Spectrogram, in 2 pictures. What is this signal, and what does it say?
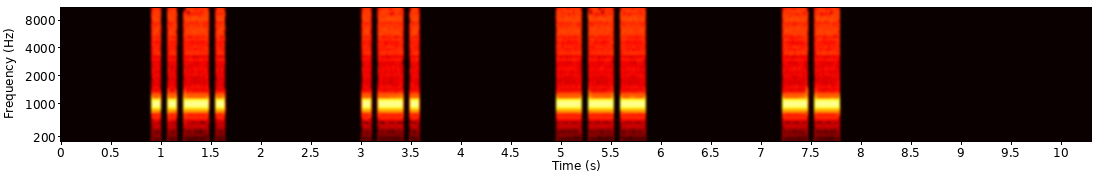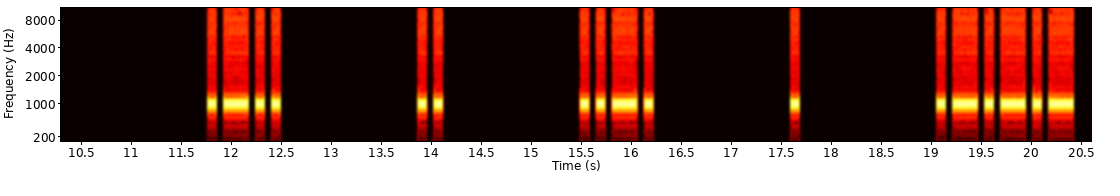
Morse code, heard as a keyed tone, about 15 wpm, spaced as for 5 wpm, 1000 Hz. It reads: FROM LIFE.
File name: qotdfiles / 5wpm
